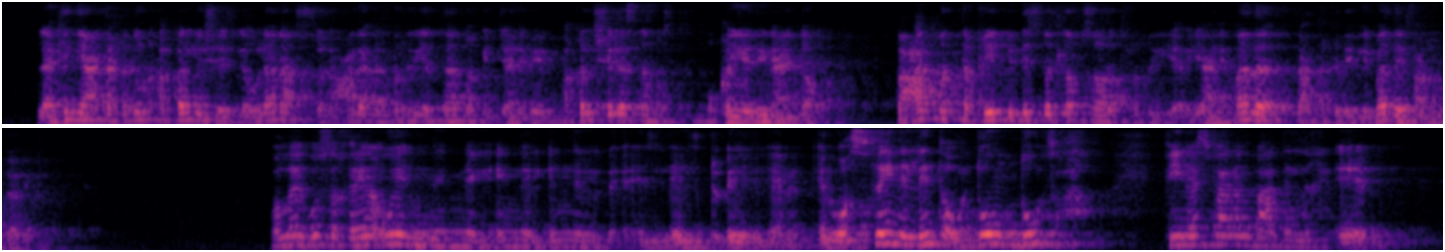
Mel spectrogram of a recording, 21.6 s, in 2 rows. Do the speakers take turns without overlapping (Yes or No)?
Yes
